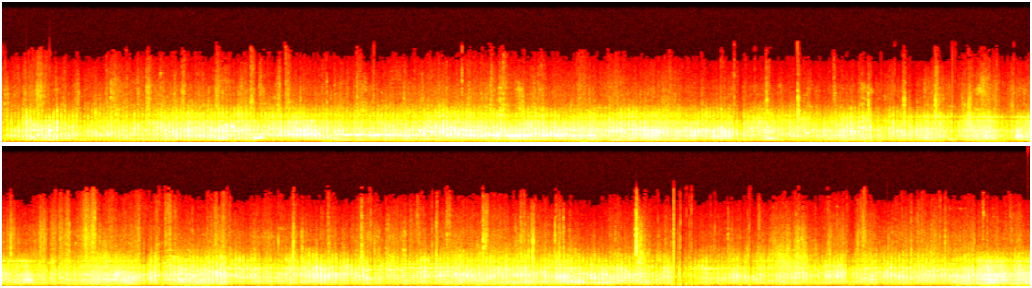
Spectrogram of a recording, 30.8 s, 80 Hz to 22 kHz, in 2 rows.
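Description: UH-60J rescue helicopter hovering, with its rotors and turbines making a loud, steady noise throughout.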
